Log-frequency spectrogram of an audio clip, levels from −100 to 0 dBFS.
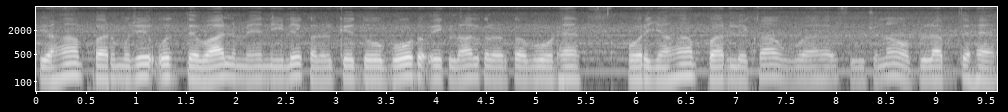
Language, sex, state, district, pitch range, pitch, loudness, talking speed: Hindi, male, Madhya Pradesh, Katni, 120-130 Hz, 120 Hz, -18 LUFS, 160 wpm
